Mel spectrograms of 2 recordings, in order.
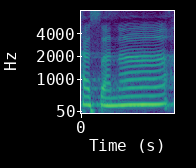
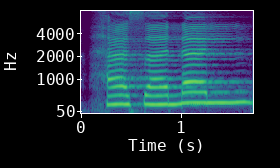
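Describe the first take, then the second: First: The word ends on a drawn-out open vowel. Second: The word ends merging straight into an l. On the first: The reader pauses after this word. "kalau berhenti hasanah hukumnya mad iwad" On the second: The reader continues into the next word. "masuk ke lam langsung dengan sempurna"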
